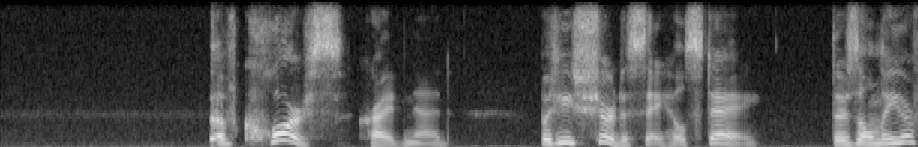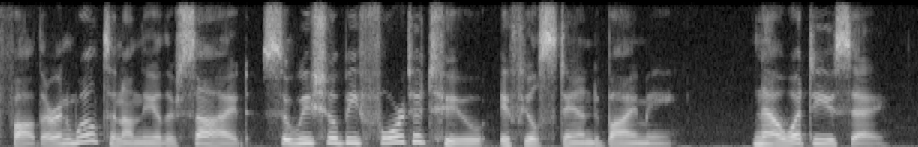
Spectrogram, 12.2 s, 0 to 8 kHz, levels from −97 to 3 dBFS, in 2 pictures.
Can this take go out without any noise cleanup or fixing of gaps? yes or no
yes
